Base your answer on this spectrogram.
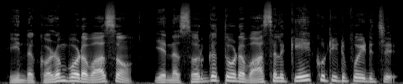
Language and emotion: Tamil, happy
